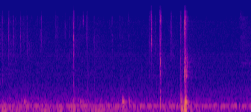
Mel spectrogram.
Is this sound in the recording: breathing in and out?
no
